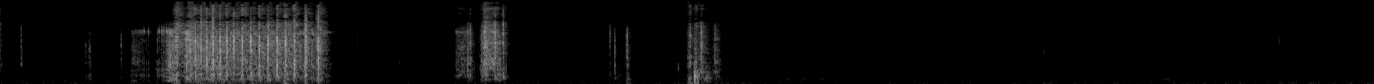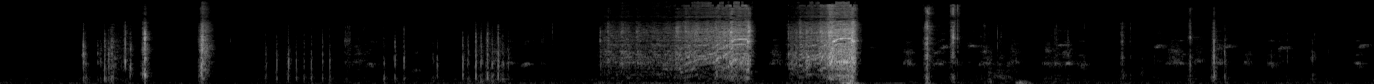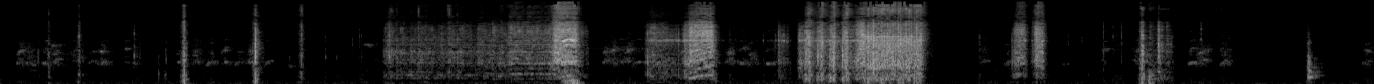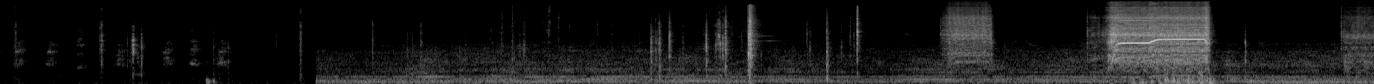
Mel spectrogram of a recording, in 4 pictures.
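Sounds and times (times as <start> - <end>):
impact wrench bursts: 44.4 - 54.9
socket and lug nuts clicking: 44.4 - 54.9.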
